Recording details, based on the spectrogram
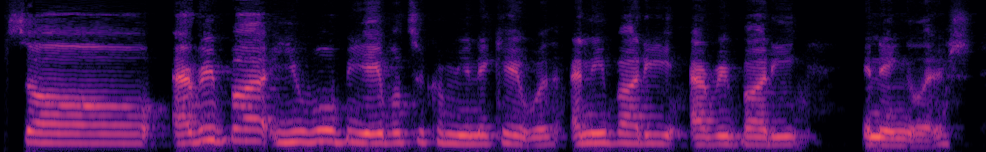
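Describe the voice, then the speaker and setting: An eighteen-year-old woman from the Dominican Republic presenting a webinar as a student, steady and explanatory. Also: mid-range voice, fast talker.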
